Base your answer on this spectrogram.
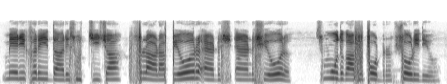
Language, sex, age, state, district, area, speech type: Dogri, female, 18-30, Jammu and Kashmir, Samba, rural, read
